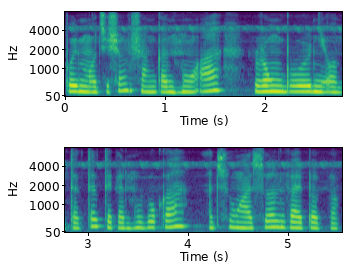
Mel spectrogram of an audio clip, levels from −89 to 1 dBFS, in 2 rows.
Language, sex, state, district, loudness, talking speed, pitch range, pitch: Mizo, female, Mizoram, Aizawl, -15 LUFS, 225 wpm, 185-210 Hz, 200 Hz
